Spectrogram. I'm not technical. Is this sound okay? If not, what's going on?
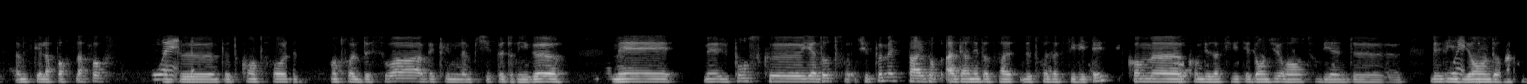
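No. There are two problems, both pointing to trouble with a speakerphone on the call.

Echo leak: at 0.02–1.47 s, 3.01–3.83 s, 5.76–6.16 s and 10.5–12.26 s, a second copy of the speech follows about half a second behind. It's faint at first and nearly as loud as the real speech at 10.5–12.26 s. Room reverb would blur the speech, but this is a separate, late repeat. The likely cause is an echo canceller missing the sound coming back from a loudspeaker.

Speech suppressed in double talk: at 1.49–1.57 s and 14.35–14.51 s, the speech briefly drops sharply in volume while the other side is also making sound. A network dropout would cut out at random, but these dips happen only when both sides overlap. The likely cause is the echo canceller turning everything down because it can't tell the two apart.

The slightly muffled, phone-like tone is just the call line carrying nothing above 4 kHz, and it isn't a fault.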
